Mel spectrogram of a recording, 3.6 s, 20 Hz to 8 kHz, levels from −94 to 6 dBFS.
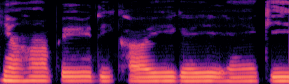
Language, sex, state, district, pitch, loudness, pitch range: Hindi, male, Bihar, Araria, 145 Hz, -21 LUFS, 145-150 Hz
